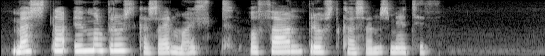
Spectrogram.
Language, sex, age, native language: Icelandic, female, 18-19, Icelandic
